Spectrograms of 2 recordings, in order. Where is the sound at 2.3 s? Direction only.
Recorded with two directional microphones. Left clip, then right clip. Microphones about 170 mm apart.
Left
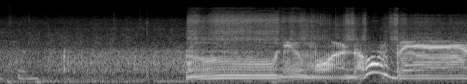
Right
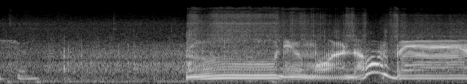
5° right (ahead or behind).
